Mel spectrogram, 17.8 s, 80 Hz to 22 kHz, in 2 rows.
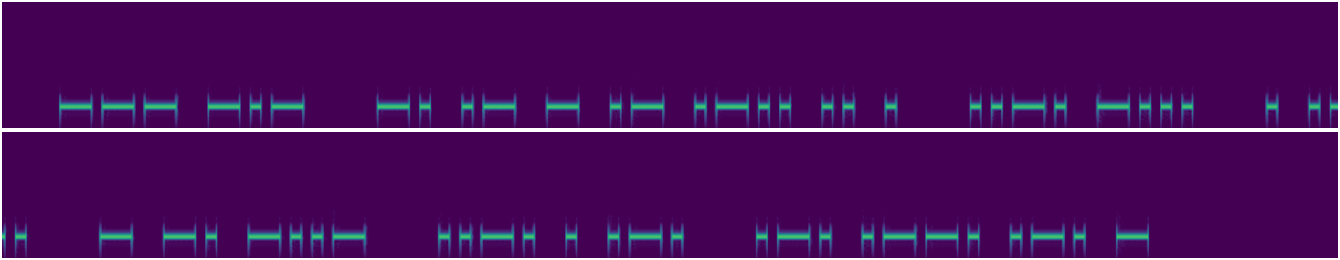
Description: Morse code, heard as a keyed tone, about 17 wpm, 700 Hz. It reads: OK NATALIE FB ES TNX FER RPRT
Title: Practice QSO - Exchange 2 - Info - 17wpm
